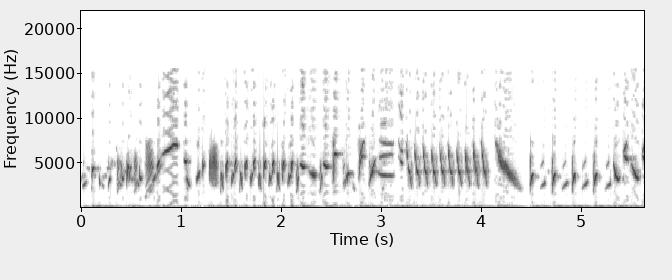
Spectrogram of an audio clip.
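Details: European goldfinch singing in the wild style used to teach young birds: continuous, fast, high twittering with liquid trills, buzzy rattles and downslurred notes, almost without a break.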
